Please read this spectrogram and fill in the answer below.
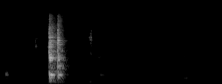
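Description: A spatula scrapes once, briefly, inside a Thermomix's stainless steel mixing bowl as melted chocolate is scraped out, with a faint tick just after.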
